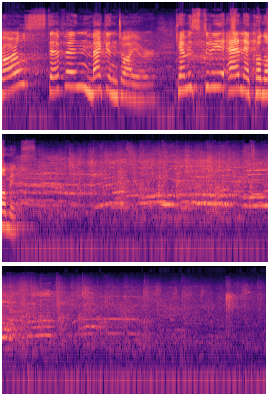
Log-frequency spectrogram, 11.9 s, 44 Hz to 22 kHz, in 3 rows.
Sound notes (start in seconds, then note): 4.3 attendees cheering and applauding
